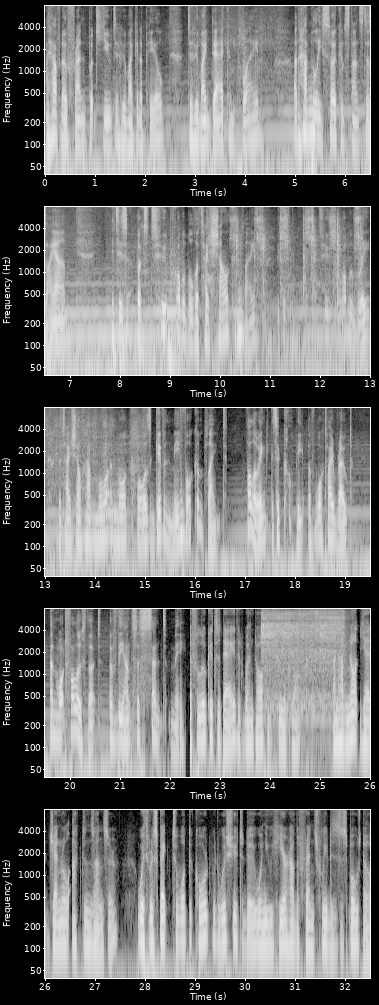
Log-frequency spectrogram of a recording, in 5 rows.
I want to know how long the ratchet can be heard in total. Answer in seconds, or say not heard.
5 s.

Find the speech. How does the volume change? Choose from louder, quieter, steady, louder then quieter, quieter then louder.
steady.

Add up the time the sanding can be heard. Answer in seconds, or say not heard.
6 s.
